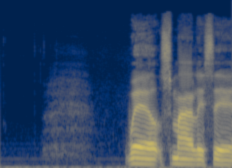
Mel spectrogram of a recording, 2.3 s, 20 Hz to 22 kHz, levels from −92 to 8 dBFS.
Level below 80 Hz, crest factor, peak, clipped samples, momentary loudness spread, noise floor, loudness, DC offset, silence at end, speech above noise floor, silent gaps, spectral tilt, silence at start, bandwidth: -48 dBFS; 16 dB; -2 dBFS; under 0.1%; 3 LU; -47 dBFS; -15 LUFS; under 0.1%; 0 s; 32 dB; none; -4.5 dB/octave; 0.1 s; 16 kHz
